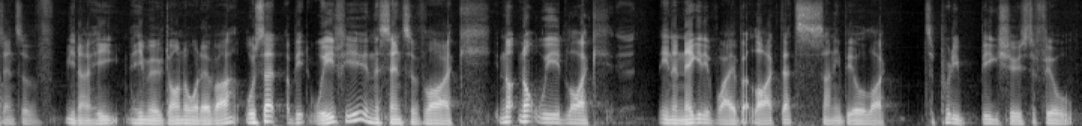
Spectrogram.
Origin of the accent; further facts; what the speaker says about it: Gold Coast, Queensland, Australia; I'm from the Gold Coast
